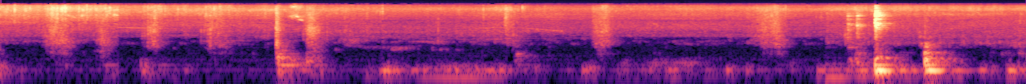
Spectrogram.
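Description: Radish paratha fries in ghee on a hot pan after being flipped, giving a soft hissing sizzle with repeated bursts of louder spitting and crackling, close and alone.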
